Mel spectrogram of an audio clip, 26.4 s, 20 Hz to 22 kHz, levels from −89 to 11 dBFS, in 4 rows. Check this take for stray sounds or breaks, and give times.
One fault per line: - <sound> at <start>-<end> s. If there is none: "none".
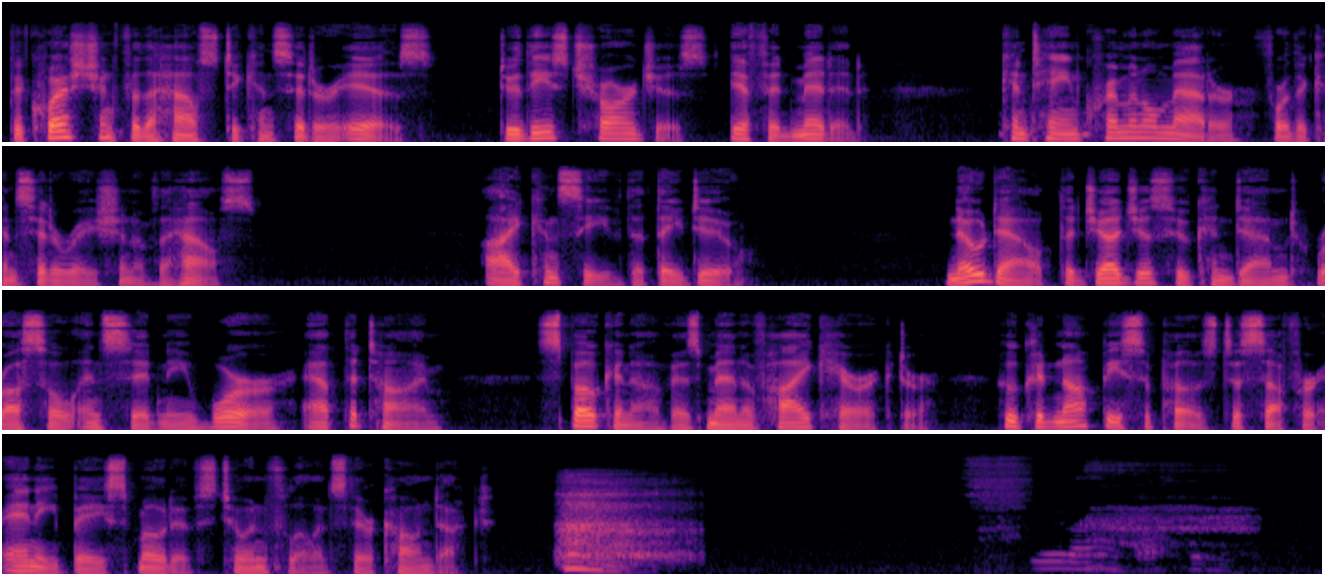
- sigh at 22.6-23.4 s
- sniff at 24.6-26.2 s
